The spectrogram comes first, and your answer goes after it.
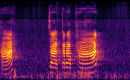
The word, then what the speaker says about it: จักรพรรดิ: ธาตุ นะ คะ นัก เรียน เห็น ไหม เอ่ย คำ ว่า จักรพรรดิ์ เด็ก สระอิ ค่ะ ไม่ ออก เสียง คำ ว่า ธง ชาติ ต.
